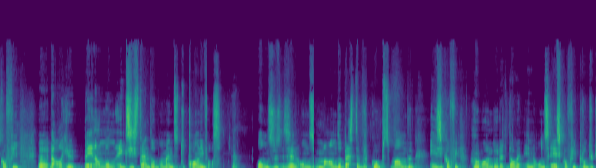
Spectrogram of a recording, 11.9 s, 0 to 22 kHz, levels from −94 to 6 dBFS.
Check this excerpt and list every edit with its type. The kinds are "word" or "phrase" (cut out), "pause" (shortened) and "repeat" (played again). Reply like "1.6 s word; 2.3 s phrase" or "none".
1.0 s word; 3.2 s word; 4.1 s word; 5.6 s word; 6.3 s word; 6.9 s word; 8.6 s word; 10.1 s word; 10.5 s word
